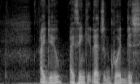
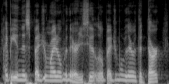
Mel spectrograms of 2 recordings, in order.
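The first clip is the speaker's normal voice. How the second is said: much higher, exasperated outburst; indignant rant; 10 semitones higher, 3 dB louder than usual. Real, not acted. Vlogger ranting at trolls who say he does it for views, pitched high and exasperated. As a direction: fire back at the trolls, voice climbing high.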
